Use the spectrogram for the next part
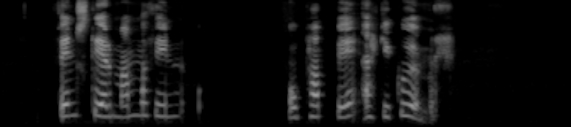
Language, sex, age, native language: Icelandic, female, 18-19, Icelandic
